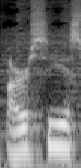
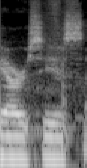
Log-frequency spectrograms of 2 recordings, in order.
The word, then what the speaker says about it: Arceus: Morlell, Magmar, Dewpider, an Arceus Prism Star from Forbidden Light, from the newest set. That's really cool. Really pretty card. I say Arceus, I know it's supposed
